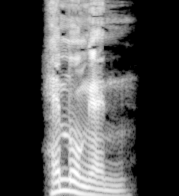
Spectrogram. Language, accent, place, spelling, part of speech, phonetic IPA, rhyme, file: German, Germany, Berlin, Hemmungen, noun, [ˈhɛmʊŋən], -ɛmʊŋən, De-Hemmungen.ogg
- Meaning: plural of Hemmung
